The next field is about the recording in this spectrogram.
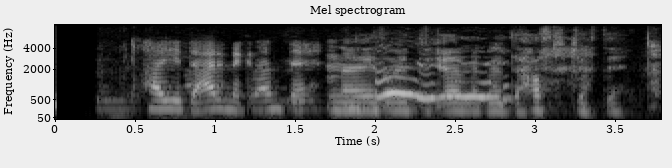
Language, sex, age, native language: Icelandic, female, 20-29, Icelandic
